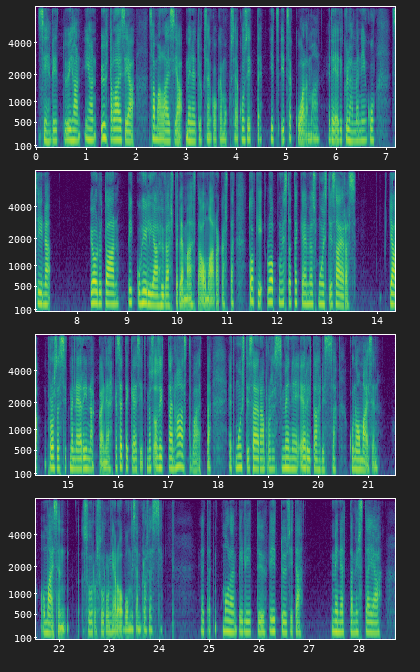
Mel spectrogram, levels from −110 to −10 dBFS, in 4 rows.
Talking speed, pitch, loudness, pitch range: 135 wpm, 175 Hz, -25 LUFS, 165-190 Hz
